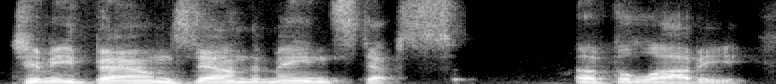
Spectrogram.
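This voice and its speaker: A man's voice: mid-range voice, steady tone, moderate pace, dry recording. A man narrating screenplay action and scene headings as a scripted table read. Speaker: narrator reading stage directions.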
